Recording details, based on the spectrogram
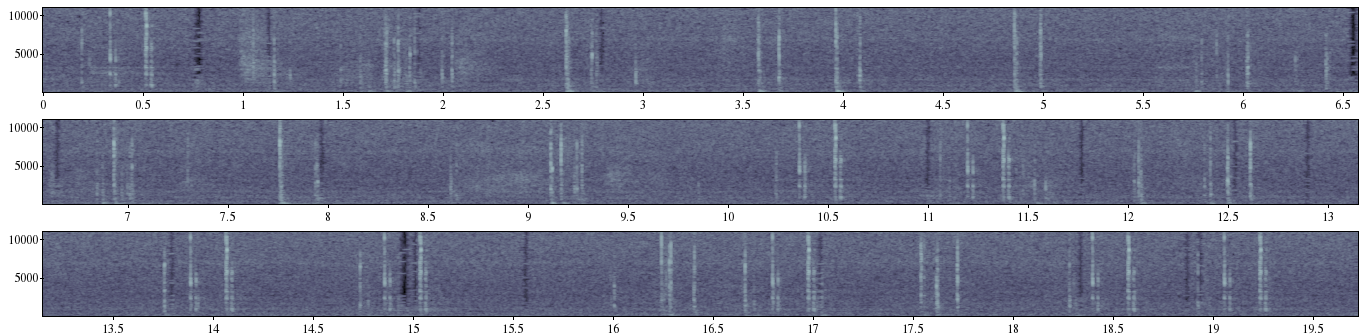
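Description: Keys clatter on a computer keyboard during setup of a DNS server's IP, a continuous stream of light, irregular taps with occasional louder strokes over a faint hum.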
